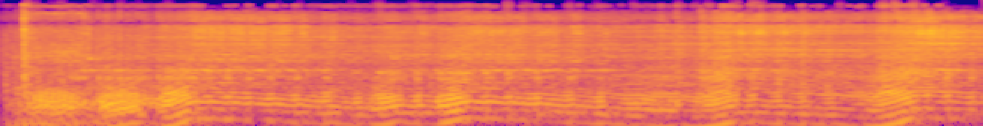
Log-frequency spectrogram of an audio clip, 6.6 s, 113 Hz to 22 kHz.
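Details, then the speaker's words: 1974 Suzuki TC125 Enduro two-stroke, 6189 miles on the clock, stood a while; the owner suspects the carb needs cleaning. Blipped repeatedly, it sags when the throttle closes and won't tick over. Engine won't idle. "I'll start it up, but it's not ticking over, so"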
